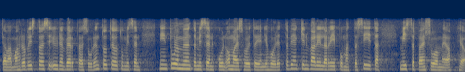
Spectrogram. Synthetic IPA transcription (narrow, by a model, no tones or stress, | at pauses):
t̪æmæmɑhdolːist̪ɑisiʔyhdeʋʋe̞rt̪ɑisuːdent̪ot̪e̞wt̪umisen | niːnt̪uommyønt̪æmisenkuinomɑisho̞it̪ɑjenjɑɦo̞idet̪ːɑʋieŋkinʋælilːæriːpːumɑt̪ːɑsiːt̪æ | misːæpæinsuomeɑhe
